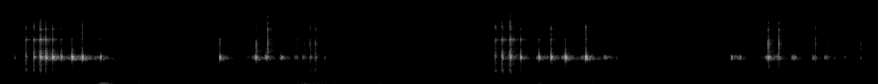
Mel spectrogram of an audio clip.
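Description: A wooden stick is scraped along the ridged back of a hand-sized, hollow, carved wooden frog guiro. Four separate scraping passes each produce a quick run of dry, clicking ratchet ticks with a hollow, croaking tone. Each run is short and bright, with quiet gaps between passes.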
